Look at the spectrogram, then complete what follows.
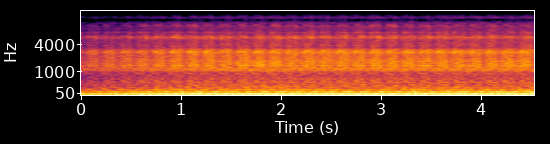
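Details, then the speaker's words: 2006 Ford 6.0 Powerstroke diesel during a scan-tool cylinder cutout test; disabling cylinder 8 changed nothing. A low idle clatter with an uneven pulse about twice a second, starting to stumble; a stuck-open injector aerating the fuel is suspected. "we gotta cycle our key numerous times and get our fuel system primed back up again because she's starting to fall on her face"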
